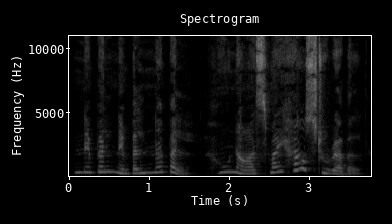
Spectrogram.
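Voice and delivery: high, thin witch's call from inside; sing-song thin call from within the house. A narrator's reading. Witch calls out to the children nibbling her house, thin and high. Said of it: "heard a thin voice call out".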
